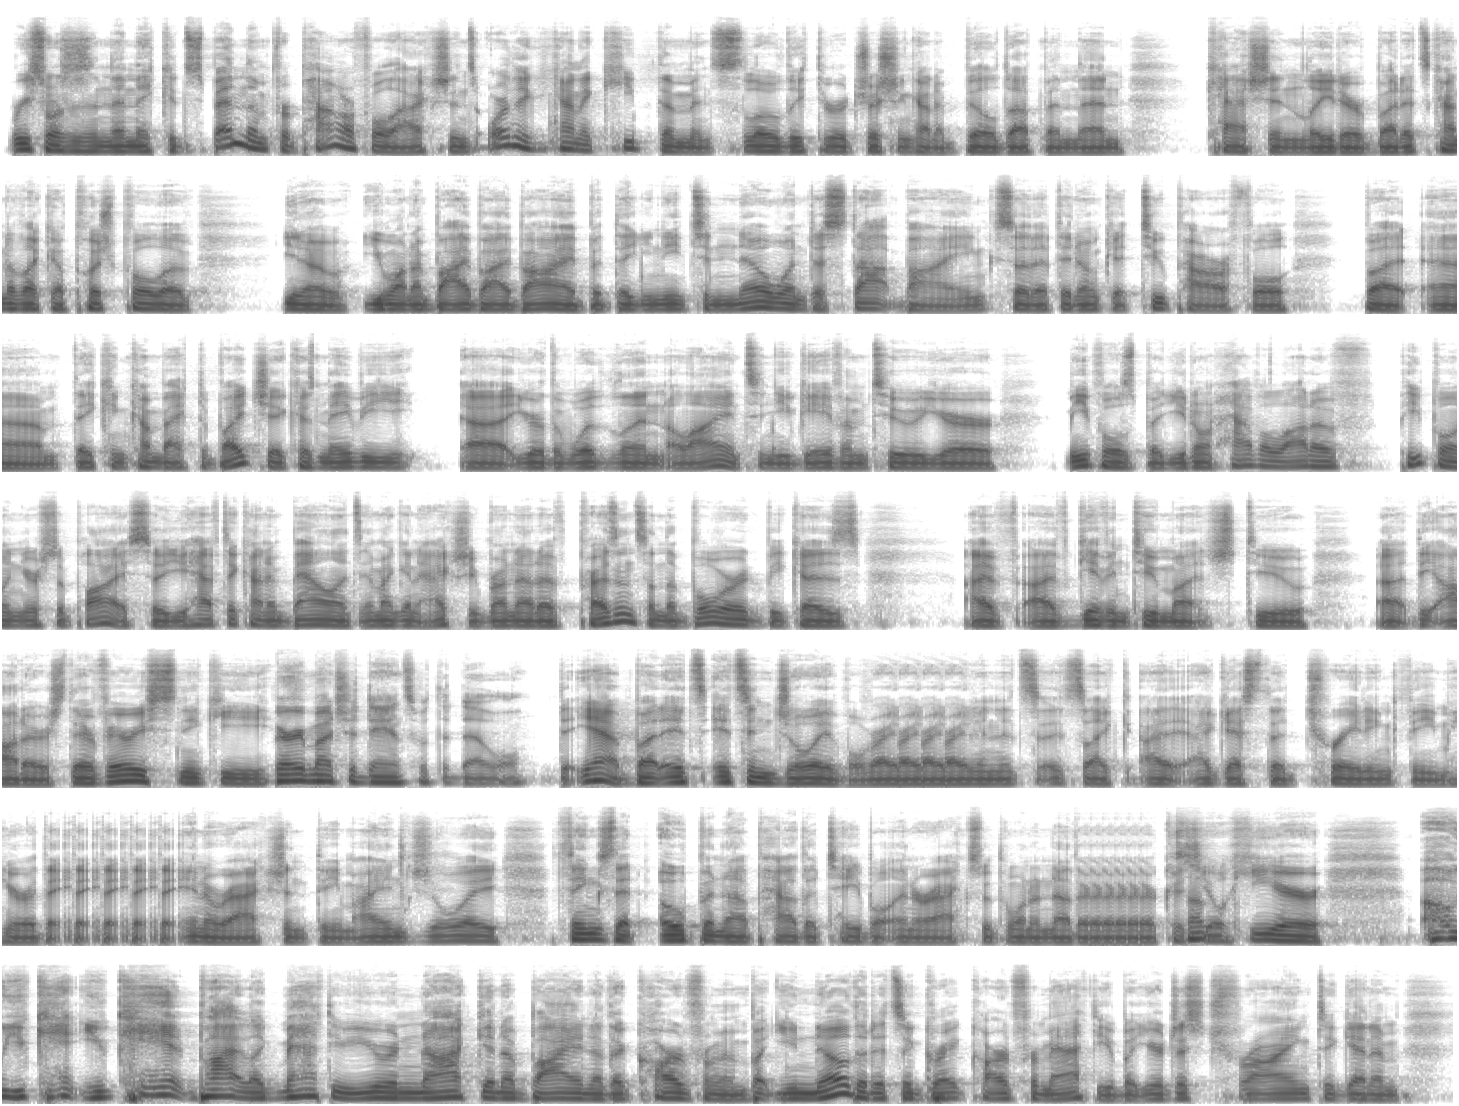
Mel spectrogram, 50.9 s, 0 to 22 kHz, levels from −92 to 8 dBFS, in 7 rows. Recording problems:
audio stuttering; at 33 s, at 37 s and at 42 s

